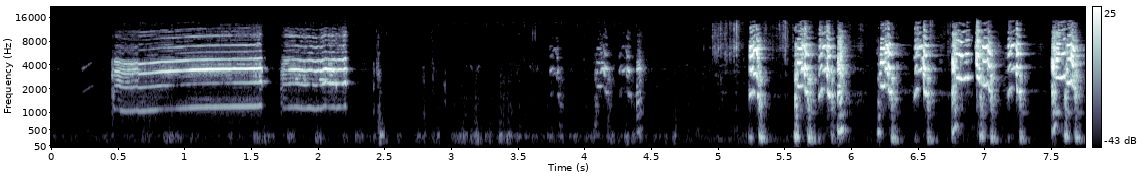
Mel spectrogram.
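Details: Peregrine falcon at the nest on Warsaw's Palace of Culture and Science, Poland, during morning changeovers on 2 April 2023: two sustained nasal wails, a quiet pause with soft notes, then rapid harsh chattering calls in quick bursts.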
